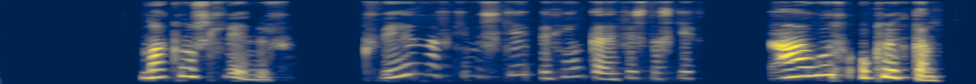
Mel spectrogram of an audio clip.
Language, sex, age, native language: Icelandic, female, 40-49, Icelandic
